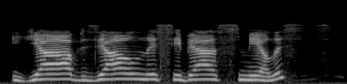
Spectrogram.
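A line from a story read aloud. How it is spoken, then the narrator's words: Genial singsong drawl. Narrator (Russian): отвечал незнакомец благодушно певучим голосом и сильно растягивая слова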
